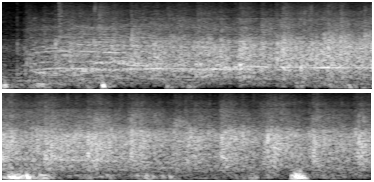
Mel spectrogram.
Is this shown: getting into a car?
no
